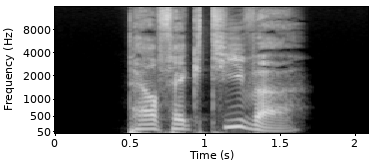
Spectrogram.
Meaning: inflection of perfektiv: 1. strong/mixed nominative masculine singular 2. strong genitive/dative feminine singular 3. strong genitive plural
- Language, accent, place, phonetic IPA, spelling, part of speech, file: German, Germany, Berlin, [ˈpɛʁfɛktiːvɐ], perfektiver, adjective, De-perfektiver.ogg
